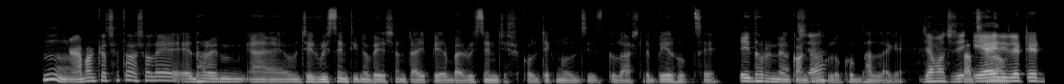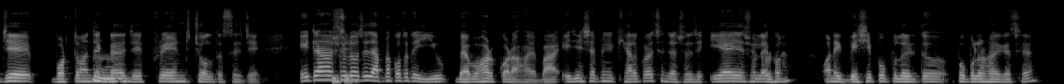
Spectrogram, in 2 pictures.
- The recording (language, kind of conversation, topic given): Bengali, podcast, সামাজিক মাধ্যম ব্যবহার করতে গিয়ে মনোযোগ নষ্ট হওয়া থেকে নিজেকে কীভাবে সামলান?
- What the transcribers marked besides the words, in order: in English: "innovation"; in English: "Technologies"; in English: "trend"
